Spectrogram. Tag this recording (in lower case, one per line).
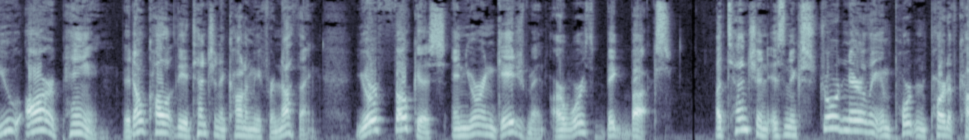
speech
